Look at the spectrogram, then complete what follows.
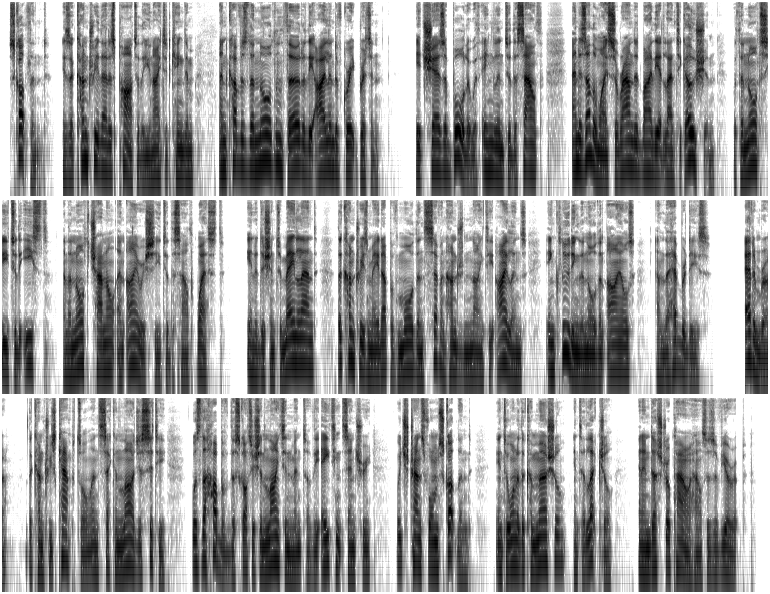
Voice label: inglese uk

